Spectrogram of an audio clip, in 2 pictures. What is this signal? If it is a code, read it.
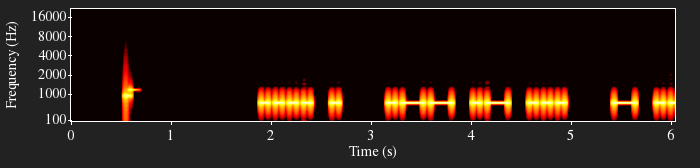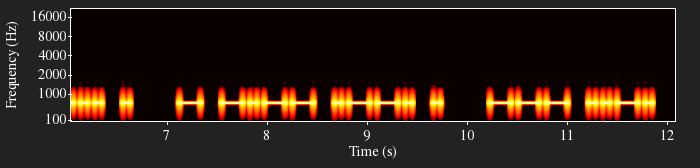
Morse code, heard as a keyed tone, about 17 wpm, 700 Hz. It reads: HE WAS THE TYPE OF
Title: Sentences from Top 1000 Words - Review Part 3 - 17wpm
